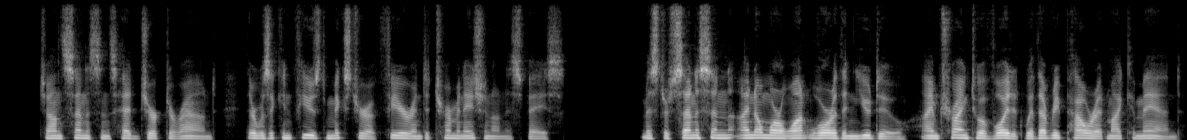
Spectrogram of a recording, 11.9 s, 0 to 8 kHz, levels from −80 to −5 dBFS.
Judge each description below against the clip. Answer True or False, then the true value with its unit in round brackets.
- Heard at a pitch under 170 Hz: True (135 Hz)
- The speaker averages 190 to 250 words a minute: True (195 wpm)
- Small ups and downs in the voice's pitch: True (2.3 semitones)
